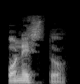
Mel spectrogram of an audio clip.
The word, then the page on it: honesto: espagnol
